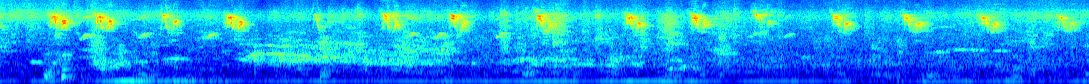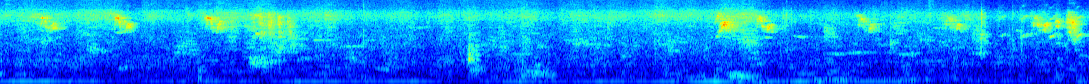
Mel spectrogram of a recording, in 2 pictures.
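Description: Small birds chirping in a long series of short, high chirps, about two or three a second, over a steady low hum.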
